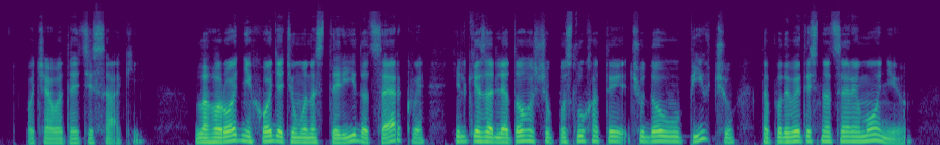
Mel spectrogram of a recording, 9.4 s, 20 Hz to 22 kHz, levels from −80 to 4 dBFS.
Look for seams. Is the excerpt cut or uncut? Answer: uncut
